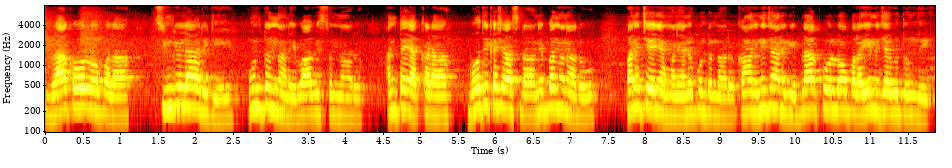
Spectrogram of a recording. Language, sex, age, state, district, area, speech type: Telugu, male, 18-30, Telangana, Nizamabad, urban, spontaneous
